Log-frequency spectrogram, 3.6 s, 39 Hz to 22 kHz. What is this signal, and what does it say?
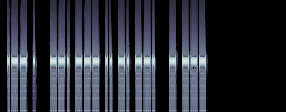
Morse code, heard as a keyed tone, about 48 wpm, 700 Hz. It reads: WE GOING TO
